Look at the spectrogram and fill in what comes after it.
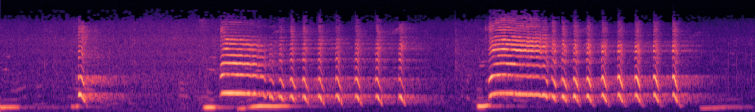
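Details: Gibbon calling in two loud bouts: each opens with a clear hoot that rises, then breaks into a fast series of sharp, descending whoops, the notes quickening, with quiet gaps between the bouts.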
